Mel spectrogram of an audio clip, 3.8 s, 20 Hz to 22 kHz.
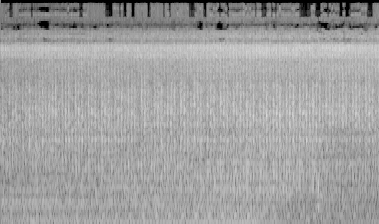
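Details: VW Caddy 1.9 SDI diesel on a cold day about 4°C, running after a replacement ECU was fitted: steady, even diesel clatter at about four beats a second with no misses or surging; healthy idle.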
